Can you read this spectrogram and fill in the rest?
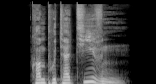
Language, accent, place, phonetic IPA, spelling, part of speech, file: German, Germany, Berlin, [ˈkɔmputatiːvn̩], komputativen, adjective, De-komputativen.ogg
- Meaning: inflection of komputativ: 1. strong genitive masculine/neuter singular 2. weak/mixed genitive/dative all-gender singular 3. strong/weak/mixed accusative masculine singular 4. strong dative plural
